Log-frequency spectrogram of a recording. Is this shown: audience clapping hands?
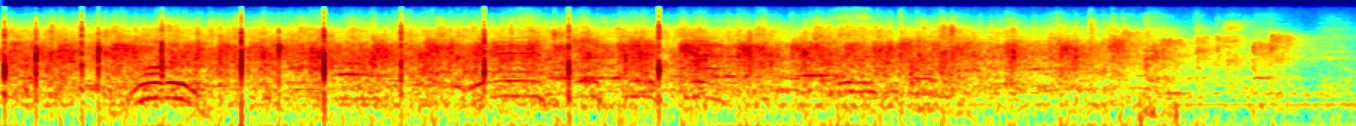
yes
